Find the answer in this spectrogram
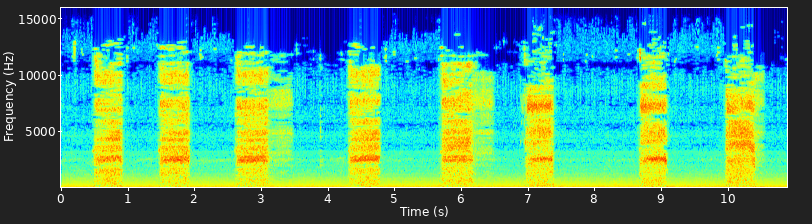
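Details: Seven young barn owls at Starr Ranch, some still covered in down, wait for parents to bring food during rain on March 6, 2010. Roughly nine noisy, hoarse hissing bursts come at uneven intervals, with a continuous background hum.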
